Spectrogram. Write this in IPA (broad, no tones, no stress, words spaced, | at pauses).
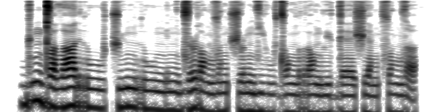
ɡyŋdʲe ðˤeruː t͡ʃyŋruːŋeŋ d͡zə˞ɾɔŋzˤyŋ ʃə˞ŋzʲuː dɔŋrɒŋlʲə˞ɡɛː ʃeŋsˤyŋzˤi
